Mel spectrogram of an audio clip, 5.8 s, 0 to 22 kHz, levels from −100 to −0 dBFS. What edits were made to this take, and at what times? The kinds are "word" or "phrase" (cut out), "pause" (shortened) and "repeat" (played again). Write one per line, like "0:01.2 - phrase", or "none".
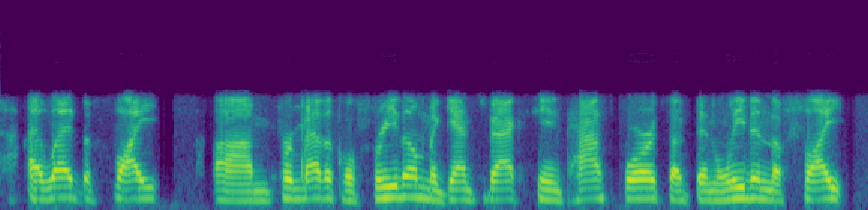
none

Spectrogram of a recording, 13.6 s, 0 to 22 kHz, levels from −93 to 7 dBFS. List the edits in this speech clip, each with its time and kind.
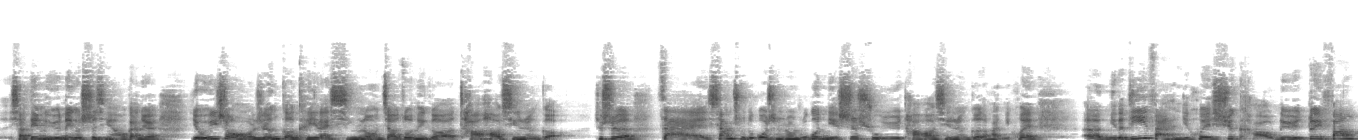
none

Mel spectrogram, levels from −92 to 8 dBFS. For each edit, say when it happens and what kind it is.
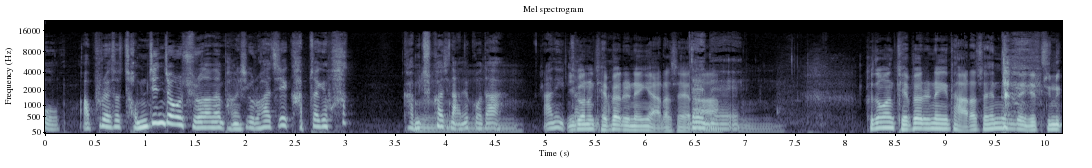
none

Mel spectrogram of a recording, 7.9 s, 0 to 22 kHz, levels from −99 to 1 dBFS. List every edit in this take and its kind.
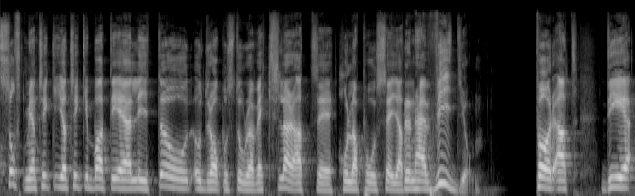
0:04.2 - pause
0:05.0 - phrase

